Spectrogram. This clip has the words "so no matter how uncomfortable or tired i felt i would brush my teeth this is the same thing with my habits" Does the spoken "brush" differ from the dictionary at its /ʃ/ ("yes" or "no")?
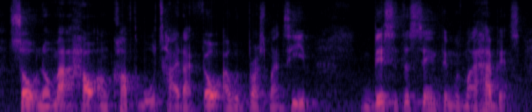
yes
